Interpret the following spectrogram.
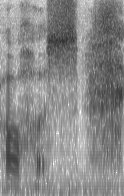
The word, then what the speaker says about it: Aarhus: airport called Arhus, and that's the way you pronounce it, by the way, Arhus.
